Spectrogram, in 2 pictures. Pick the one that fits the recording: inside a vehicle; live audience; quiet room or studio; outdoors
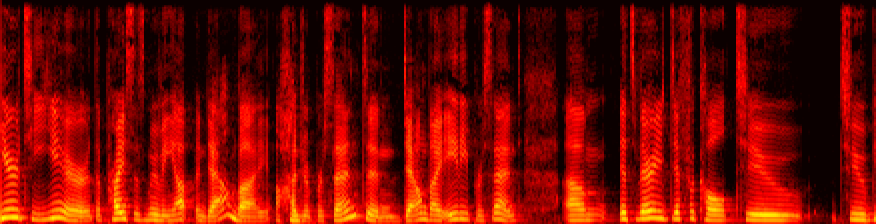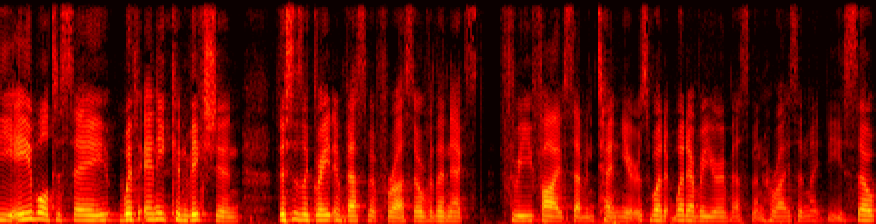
live audience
